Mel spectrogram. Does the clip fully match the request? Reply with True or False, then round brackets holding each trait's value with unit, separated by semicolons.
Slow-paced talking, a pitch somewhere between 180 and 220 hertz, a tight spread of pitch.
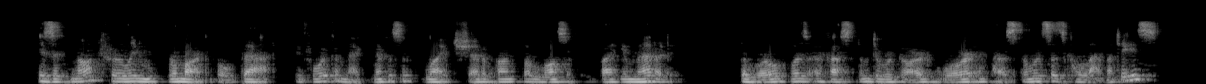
False (130 wpm; 120 Hz; 2.0 semitones)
